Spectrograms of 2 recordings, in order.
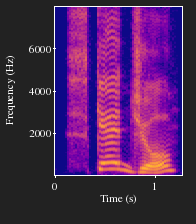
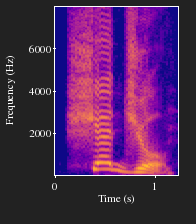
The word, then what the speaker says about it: schedule: American English is schedule. British English is schedule. Example, my schedule is really busy. Both are fine. Just choose one style.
